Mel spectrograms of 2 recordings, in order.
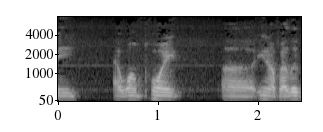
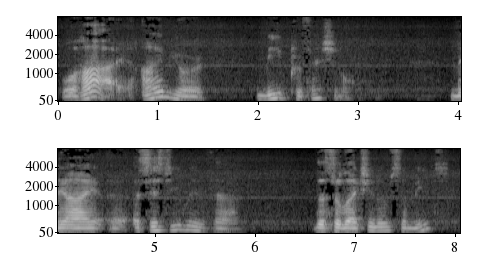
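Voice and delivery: low, lingering mock come-on; suggestive; 3 semitones lower than usual. Meat professional assisting a customer, suggestive. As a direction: offer help with teasing innuendo, pausing between phrases. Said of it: "you know, suggestive".

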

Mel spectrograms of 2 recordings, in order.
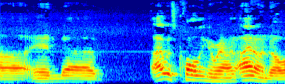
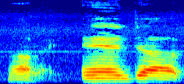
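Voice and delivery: ordinary delivery

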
